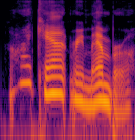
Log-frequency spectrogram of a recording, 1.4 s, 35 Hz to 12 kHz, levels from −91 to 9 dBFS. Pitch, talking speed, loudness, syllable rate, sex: 210 Hz, 135 wpm, -18 LUFS, 4.6 syllables/s, female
